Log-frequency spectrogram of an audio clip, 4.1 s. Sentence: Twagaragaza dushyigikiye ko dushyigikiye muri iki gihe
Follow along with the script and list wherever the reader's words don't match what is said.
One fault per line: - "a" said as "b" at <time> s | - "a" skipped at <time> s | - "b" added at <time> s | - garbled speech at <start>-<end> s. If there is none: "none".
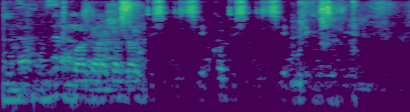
none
